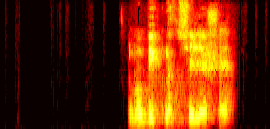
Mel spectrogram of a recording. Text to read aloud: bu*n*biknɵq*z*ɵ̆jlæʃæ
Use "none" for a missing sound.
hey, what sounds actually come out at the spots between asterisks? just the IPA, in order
none, s

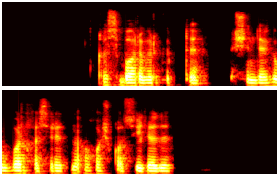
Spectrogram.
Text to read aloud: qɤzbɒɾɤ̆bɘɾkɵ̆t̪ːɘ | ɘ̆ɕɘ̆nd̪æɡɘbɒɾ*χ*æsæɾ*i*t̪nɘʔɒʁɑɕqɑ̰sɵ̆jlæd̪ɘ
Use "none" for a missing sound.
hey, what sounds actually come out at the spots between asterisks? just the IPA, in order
χ, æ

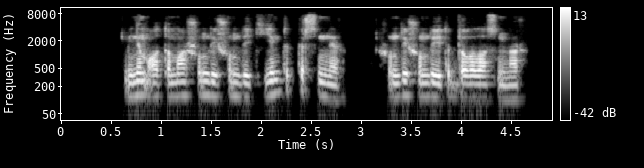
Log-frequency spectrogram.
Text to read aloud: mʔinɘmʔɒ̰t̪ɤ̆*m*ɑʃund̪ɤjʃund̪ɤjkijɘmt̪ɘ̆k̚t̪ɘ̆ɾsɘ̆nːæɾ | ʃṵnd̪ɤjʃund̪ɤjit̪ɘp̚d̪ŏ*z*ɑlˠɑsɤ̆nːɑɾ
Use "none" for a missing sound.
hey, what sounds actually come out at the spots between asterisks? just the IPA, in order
m, ʁ

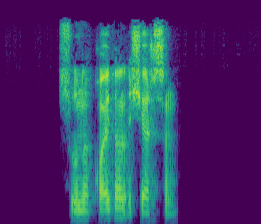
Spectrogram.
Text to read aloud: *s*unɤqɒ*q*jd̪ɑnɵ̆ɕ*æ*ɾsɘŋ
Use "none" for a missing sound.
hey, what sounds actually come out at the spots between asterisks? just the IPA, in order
s, none, æ

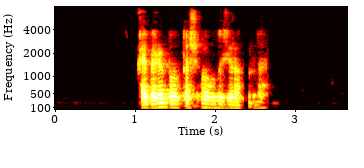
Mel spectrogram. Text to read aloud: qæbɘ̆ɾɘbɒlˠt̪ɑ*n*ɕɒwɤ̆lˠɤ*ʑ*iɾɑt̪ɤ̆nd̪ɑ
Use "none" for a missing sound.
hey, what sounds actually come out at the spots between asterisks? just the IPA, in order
none, z

